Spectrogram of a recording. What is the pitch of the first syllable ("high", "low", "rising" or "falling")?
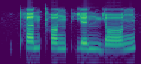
high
